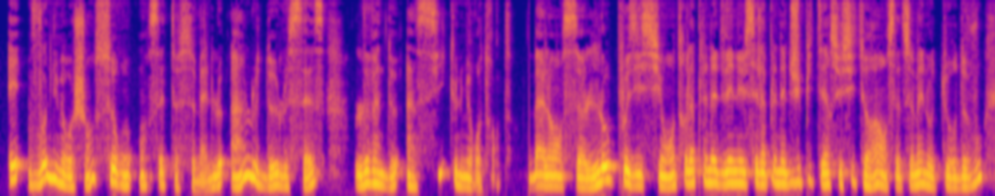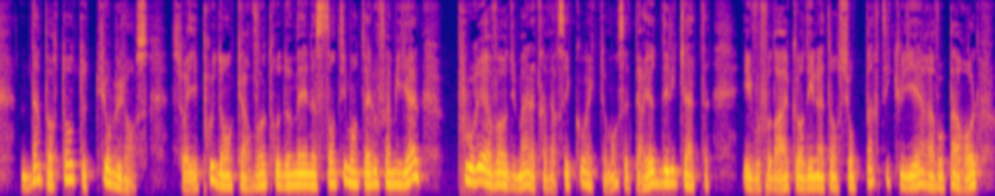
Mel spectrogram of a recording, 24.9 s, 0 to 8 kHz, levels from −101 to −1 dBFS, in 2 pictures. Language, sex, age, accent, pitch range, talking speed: French, male, 60-79, French, 105-140 Hz, 165 wpm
